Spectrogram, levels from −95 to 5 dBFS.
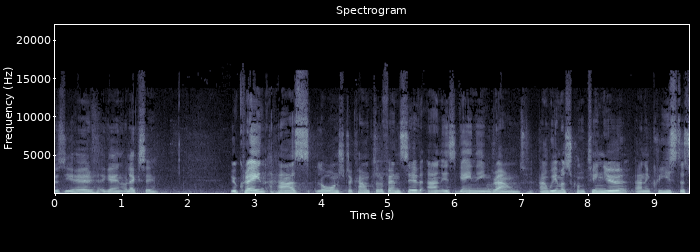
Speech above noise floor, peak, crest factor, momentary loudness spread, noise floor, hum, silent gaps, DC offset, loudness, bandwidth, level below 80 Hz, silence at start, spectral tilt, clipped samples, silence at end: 26 dB; -6 dBFS; 22 dB; 9 LU; -55 dBFS; none; none; under 0.1%; -28 LUFS; 16 kHz; -68 dBFS; 0 s; -4 dB/octave; under 0.1%; 0 s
